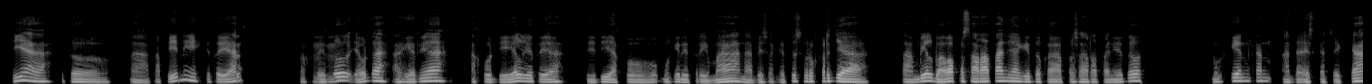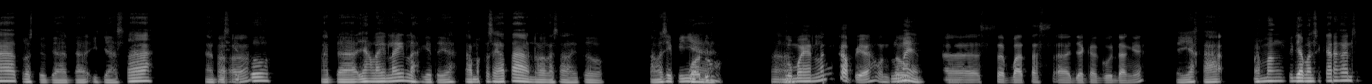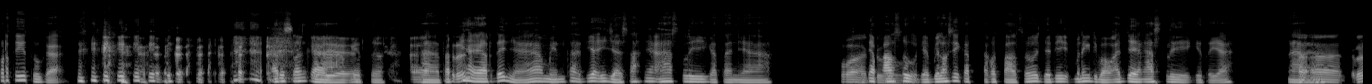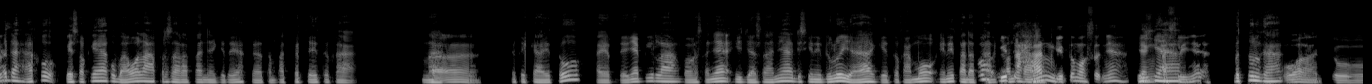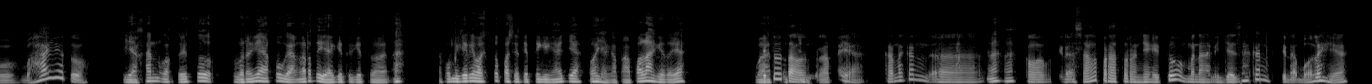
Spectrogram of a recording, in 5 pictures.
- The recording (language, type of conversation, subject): Indonesian, podcast, Ceritakan satu keputusan yang pernah kamu ambil sampai kamu benar-benar kapok?
- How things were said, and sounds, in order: in English: "deal"; laugh; in English: "positive thinking"; tapping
